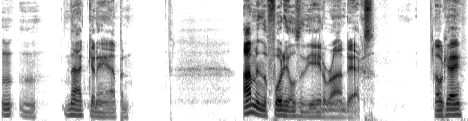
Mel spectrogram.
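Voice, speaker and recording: A man's voice: on the low side, dry recording, studio quality. A man hosting a live stream, chatting casually with viewers in a self-deprecating way while losing his voice. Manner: chatty and self-deprecating, many fillers and asides. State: losing his voice, throat-clearing.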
